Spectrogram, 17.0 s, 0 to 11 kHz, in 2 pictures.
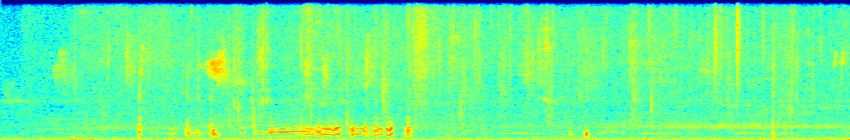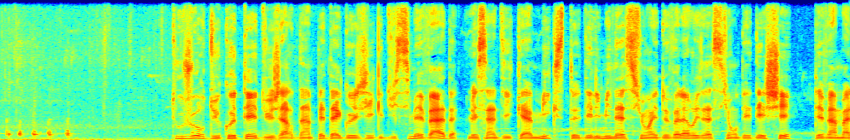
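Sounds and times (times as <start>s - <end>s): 
steady outdoor background: 0.0s - 16.9s
hens clucking in an educational garden in Évin-Malmaison France: 1.3s - 9.5s, 13.0s - 16.5s
speech: 10.2s - 16.9s.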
